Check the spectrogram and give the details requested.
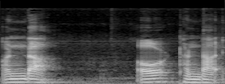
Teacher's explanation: ट, ठ, ड और ढ के पहले वाले अनुस्वार का उच्चारण कभी कभी न के समान होता है, जैसे टंटा का टंटा, अंडा और ठंडा।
